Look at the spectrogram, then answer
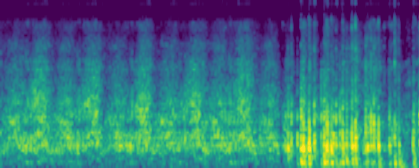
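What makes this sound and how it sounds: Fingernails scratch along the sides of a rectangular printed cardboard tissue box, hollow and holding tissues, as it rests on a table, making a steady, soft, papery scrape for about four seconds. Then the nails tap the sides in a quick, irregular run of short, dry, hollow clicks that are louder than the scratching.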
